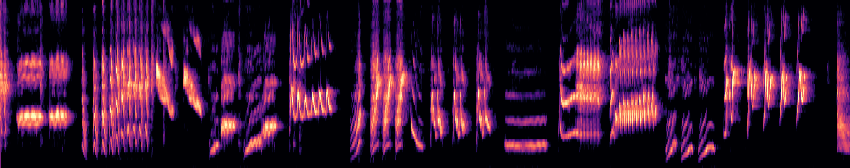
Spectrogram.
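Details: Lure recording of Asian pied starling song to get young birds singing their full repertoire: steady whistles, a dense burst of chatter, downward-sweeping notes, a low held whistle midway, then quick falling notes and high buzzy phrases.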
